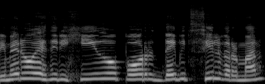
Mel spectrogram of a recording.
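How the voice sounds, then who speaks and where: In a raised, projected voice, a man speaks at an extremely high pitch with ordinary pitch variation. The recording is very clean with a silent background. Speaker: podcast co-host. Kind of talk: casual chat.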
